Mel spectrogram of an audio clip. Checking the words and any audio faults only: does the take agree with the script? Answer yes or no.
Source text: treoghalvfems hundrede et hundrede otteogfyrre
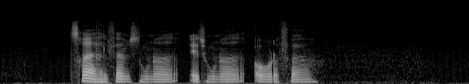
yes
